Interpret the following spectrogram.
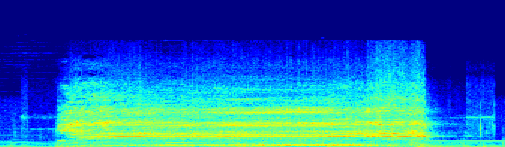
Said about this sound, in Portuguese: Ah, é, o Sonic nunca ouviu o som do porco também, né, velho?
